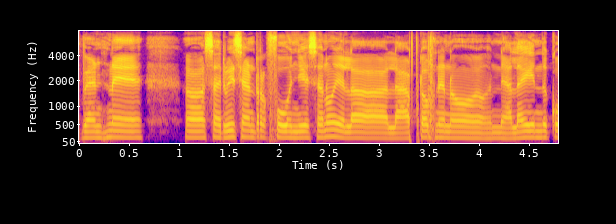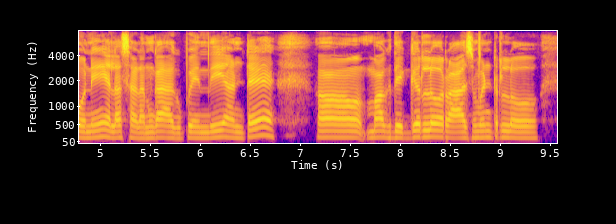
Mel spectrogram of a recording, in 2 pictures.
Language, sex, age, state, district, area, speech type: Telugu, male, 18-30, Andhra Pradesh, Eluru, rural, spontaneous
